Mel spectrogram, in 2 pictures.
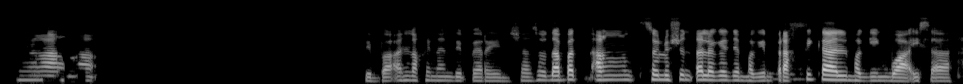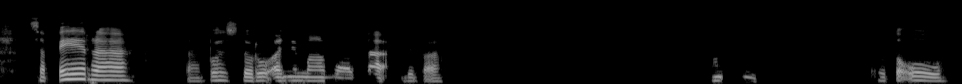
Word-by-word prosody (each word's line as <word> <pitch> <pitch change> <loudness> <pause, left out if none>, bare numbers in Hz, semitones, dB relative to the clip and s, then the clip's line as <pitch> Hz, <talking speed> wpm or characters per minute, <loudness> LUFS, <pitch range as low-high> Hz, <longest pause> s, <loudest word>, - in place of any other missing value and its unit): Kaya 205 0 -2
nga. 185 0 -6 2.7
'Di 165 - -7
ba, 170 +3 -3
ang 190 +1 -4
laki 195 0 -5
ng 185 -1 -9
diperensiya, 170 -1 -8
so, 205 - -4
dapat 200 +3 +5 0.2
ang 210 0 +2
solusyon 215 -1 -1
talaga 205 -1 +4
diyan 195 -1 -3
maging 175 0 -5
praktikal 215 +1 +7
maging 175 -2 -4
wais 165 0 +2
sa 160 -1 -2 0.4
sa 175 - -6
pera, 210 -3 +3 0.6
tapos 180 +4 -9
turuan 170 0 -2
yung 180 0 -6
mga 170 -1 -4
bata 155 +2 -4 0.2
'di 160 +1 -12
ba? - - -7 2.7
Mhm. 315 - -12 1.2
Totoo. 170 -2 -4
185 Hz, 95 wpm, -26 LUFS, 170-205 Hz, 2.7 s, praktikal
